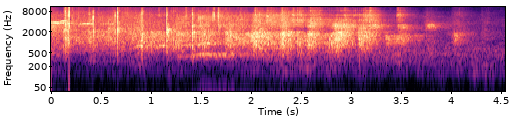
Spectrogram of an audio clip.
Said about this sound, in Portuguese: Uma salva de palmas pro Barra, por favor.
